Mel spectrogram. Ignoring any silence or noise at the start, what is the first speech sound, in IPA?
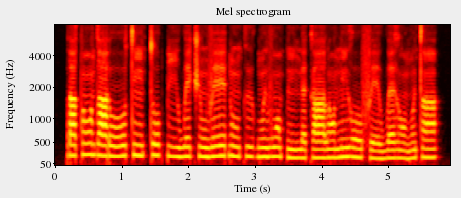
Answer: ɾ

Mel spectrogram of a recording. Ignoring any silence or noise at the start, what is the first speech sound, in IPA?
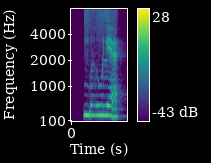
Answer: m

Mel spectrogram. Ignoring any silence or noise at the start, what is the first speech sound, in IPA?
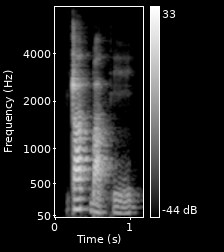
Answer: ʈ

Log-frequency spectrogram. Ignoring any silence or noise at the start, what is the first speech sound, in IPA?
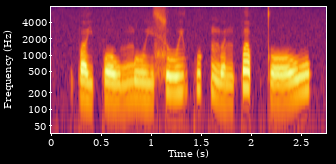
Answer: p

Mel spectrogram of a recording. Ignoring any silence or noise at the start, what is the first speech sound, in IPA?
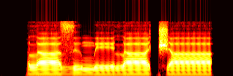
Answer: l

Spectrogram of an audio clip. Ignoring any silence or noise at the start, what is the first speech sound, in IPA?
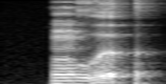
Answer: m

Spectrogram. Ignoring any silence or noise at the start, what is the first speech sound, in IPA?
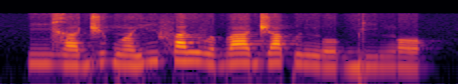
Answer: iː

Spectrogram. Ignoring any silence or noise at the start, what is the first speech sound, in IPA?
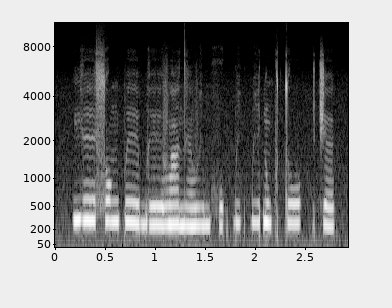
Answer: j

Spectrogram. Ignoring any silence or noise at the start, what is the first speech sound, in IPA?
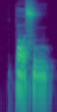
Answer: p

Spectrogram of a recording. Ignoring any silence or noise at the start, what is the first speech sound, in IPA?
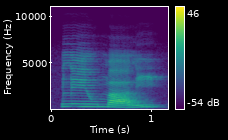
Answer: l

